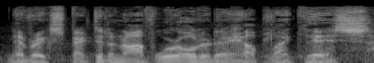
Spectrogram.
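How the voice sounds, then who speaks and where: An actor playing an earnest, worried desert moisture farmer in a video game. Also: male voice, on the low side, lively intonation, normal speed, bright, forceful tone, a little hiss or hum. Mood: overjoyed gratitude. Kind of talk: video game dialogue acting.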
